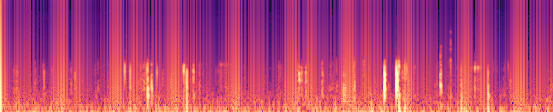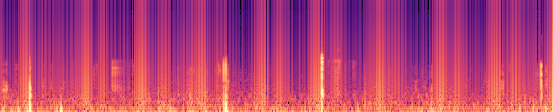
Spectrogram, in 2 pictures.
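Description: Low rumbling gurgles and irregular soft thumps that keep going, typical of stomach growling from gas and fluid moving through the gut.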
